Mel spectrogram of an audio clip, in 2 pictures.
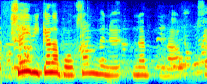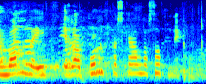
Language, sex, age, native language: Icelandic, female, 13, Icelandic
